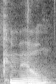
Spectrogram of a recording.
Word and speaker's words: Camus: and equally dangerous Camus Albert Camus c-a-m-u-s pronounced Camille is the best resource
